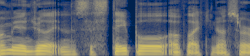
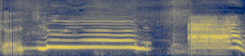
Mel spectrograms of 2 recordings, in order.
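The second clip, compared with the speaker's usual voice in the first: mock crying, higher and louder; 5 dB louder than usual. Retelling how Romeo acts in the play: imitating Romeo crying. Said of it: "then he's, like, crying".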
